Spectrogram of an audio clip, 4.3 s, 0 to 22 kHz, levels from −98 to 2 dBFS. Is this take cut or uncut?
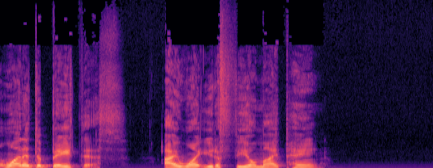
uncut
